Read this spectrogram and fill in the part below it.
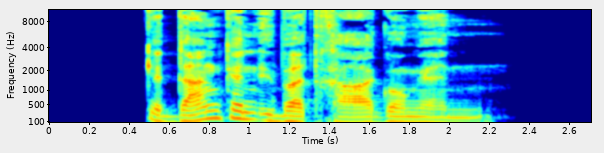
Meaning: plural of Gedankenübertragung
- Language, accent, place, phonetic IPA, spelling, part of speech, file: German, Germany, Berlin, [ɡəˈdaŋkn̩ʔyːbɐˌtʁaːɡʊŋən], Gedankenübertragungen, noun, De-Gedankenübertragungen.ogg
